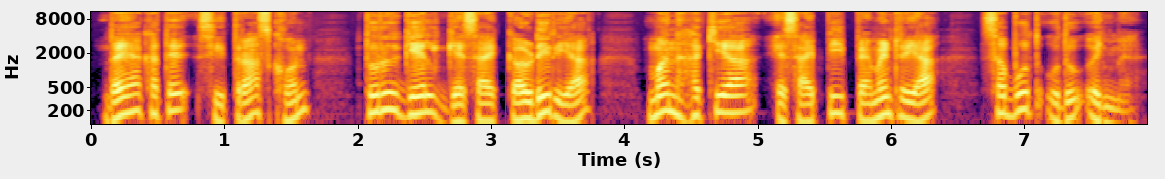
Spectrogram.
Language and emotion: Santali, neutral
